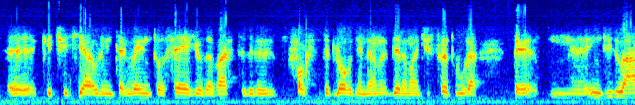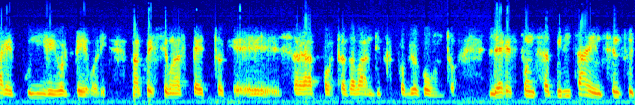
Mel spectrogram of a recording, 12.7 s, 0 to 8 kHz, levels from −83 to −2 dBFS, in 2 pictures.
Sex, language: male, Italian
